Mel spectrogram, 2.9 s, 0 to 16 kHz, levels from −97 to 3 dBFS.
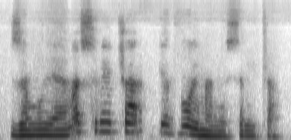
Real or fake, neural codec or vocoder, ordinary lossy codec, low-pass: fake; codec, 44.1 kHz, 2.6 kbps, DAC; Opus, 24 kbps; 14.4 kHz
